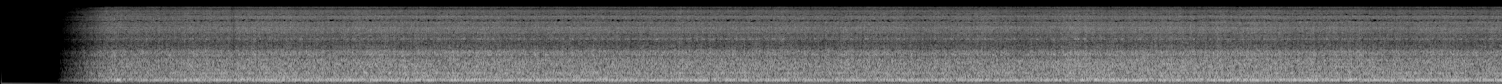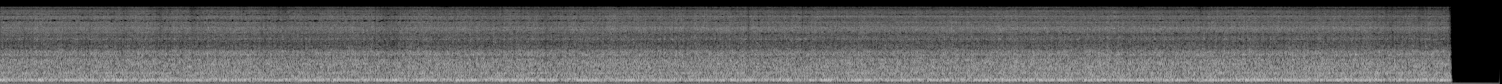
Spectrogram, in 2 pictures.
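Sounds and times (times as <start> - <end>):
cigarette production machine running at a tobacco factory: 0.8 - 29.6.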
